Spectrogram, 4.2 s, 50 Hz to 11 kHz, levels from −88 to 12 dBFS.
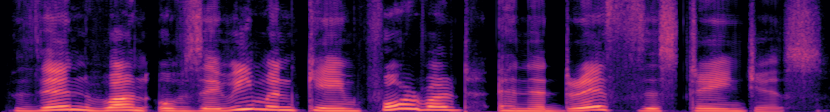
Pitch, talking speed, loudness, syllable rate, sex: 250 Hz, 160 wpm, -18 LUFS, 4.4 syllables/s, female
